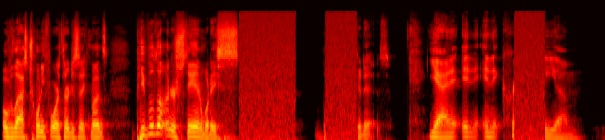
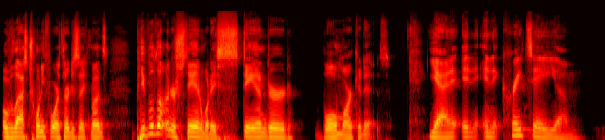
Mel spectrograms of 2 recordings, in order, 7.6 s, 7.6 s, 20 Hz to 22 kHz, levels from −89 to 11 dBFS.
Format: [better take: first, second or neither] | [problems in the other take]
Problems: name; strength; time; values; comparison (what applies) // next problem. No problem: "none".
second | audio cutting out; filled with static; at 3 s for 0.5 s, at 4 s and at 6.5 s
